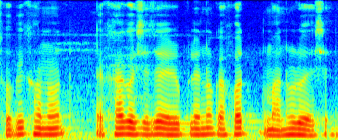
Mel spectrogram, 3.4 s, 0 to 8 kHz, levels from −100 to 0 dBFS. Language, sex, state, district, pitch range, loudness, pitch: Assamese, male, Assam, Kamrup Metropolitan, 120-135 Hz, -15 LUFS, 130 Hz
